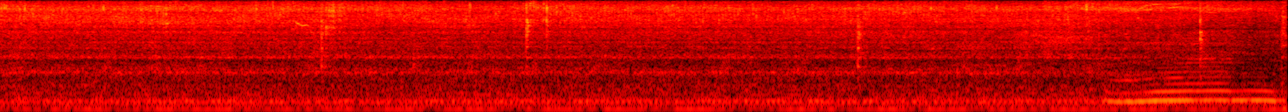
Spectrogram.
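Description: Chrusciki pastry frying in hot oil, a steady soft sizzle and crackle running throughout, close and even, with a brief higher squeak of movement near the end.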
